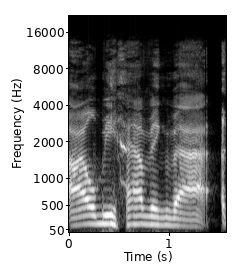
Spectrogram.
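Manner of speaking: usual speaking voice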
